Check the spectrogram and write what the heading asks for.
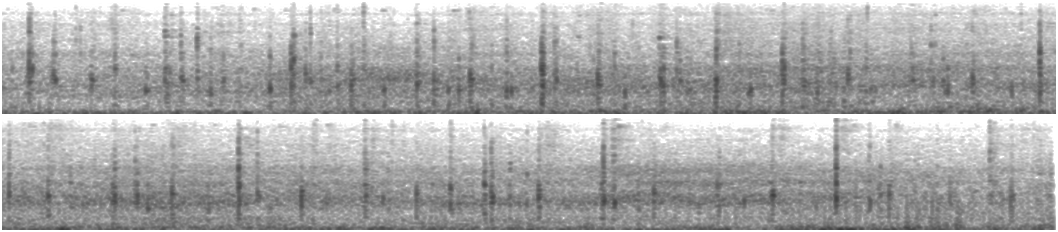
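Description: Hooves of several horses walking on asphalt: an overlapping, irregular run of sharp clip-clops.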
